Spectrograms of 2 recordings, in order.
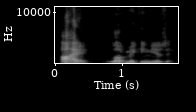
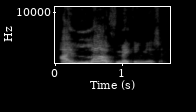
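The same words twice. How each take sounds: First: The word "I" carries the stress. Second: The word "love" carries the stress.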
